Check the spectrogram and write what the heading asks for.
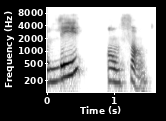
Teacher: But you would actually do a liaison here. So the S would become a Z sound because E is a vowel on the next word. And this process is called l'enchaînement, so word linking.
